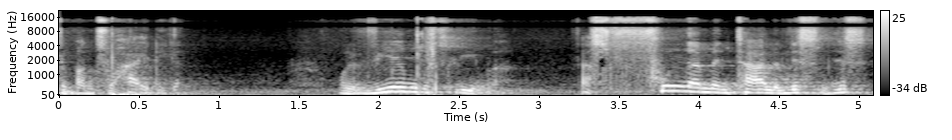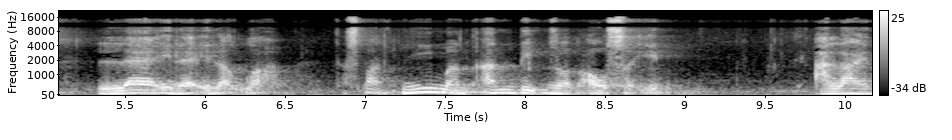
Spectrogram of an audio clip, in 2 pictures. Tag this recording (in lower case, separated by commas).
speech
